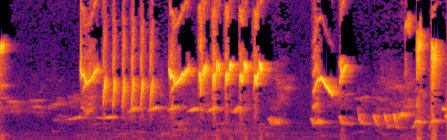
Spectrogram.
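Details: Orange-headed thrush song meant to provoke another orange-headed thrush: after a quiet start, rapid clicking notes and high looping whistles, then a run of descending slurred phrases and sharp chips.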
